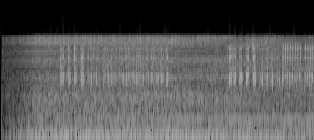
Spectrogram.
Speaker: This sound is emanating from the repaired and exposed lines under the house, possibly the cause of the leak or another leak within the line. Sound appears to be abnormal and non-typical for plumbing lines.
